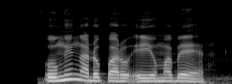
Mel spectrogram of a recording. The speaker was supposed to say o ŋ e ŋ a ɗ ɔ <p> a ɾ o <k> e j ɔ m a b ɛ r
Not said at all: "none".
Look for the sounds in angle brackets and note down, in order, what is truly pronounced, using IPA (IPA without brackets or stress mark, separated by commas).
p, ʔ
